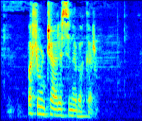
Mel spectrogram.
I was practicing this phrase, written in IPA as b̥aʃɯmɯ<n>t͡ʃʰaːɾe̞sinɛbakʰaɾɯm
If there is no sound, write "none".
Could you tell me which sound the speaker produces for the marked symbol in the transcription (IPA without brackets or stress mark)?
n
